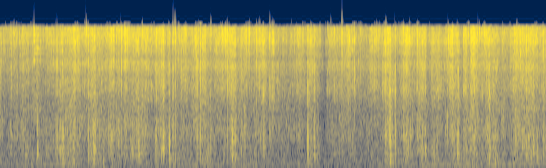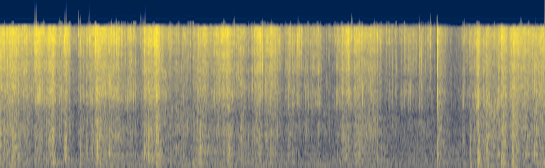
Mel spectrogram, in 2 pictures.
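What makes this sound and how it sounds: A clear plastic bubble wrap sheet with small air-filled bubbles is held in both hands while fingertips pop the bubbles. Sharp, bright pops ring out irregularly over a steady, hissy crinkle as the sheet is unfolded. The pops quiet slightly toward the end before a few more snap out.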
